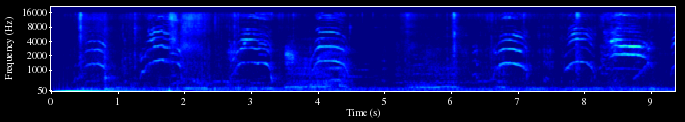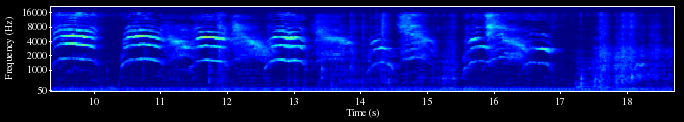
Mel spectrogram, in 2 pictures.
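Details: Kittens crying on seeing their mother nearby: a steady stream of high, arched mews, several overlapping voices, repeated about once a second and growing louder toward the middle, with a low hum underneath.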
